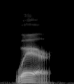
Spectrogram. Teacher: Where often has that we sound and the vowel sounds like air.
